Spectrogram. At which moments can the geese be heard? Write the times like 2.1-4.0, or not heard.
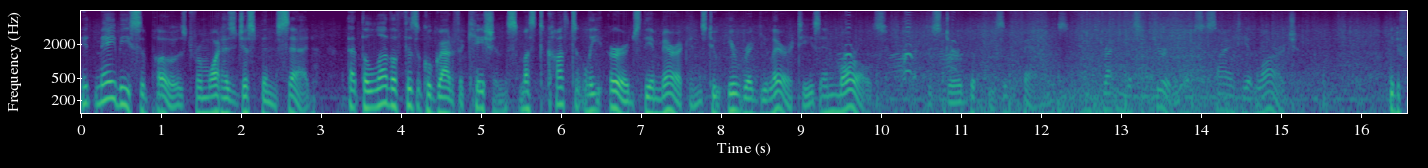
9.4-11.1.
